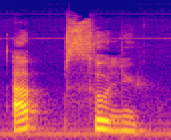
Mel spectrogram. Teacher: where you have a B in the spelling but a p in the phonetic transcription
